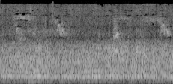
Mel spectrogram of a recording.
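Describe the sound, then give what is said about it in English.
A dense, steady drone of many big hornets buzzing loudly in a room at an inn in Sweet Hillsburg, a continuous agitated hum with faint higher whines flitting across it, no voices. “There's bees, big old hornets in my room.”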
